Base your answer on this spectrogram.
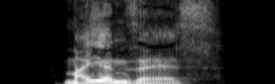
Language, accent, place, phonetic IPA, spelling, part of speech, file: German, Germany, Berlin, [ˈmaɪ̯ənˌsɛːs], Maiensäß, noun, De-Maiensäß.ogg
- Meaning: 1. a type of low Alpine pastureland, typically featuring barns and other small buildings 2. Alpine hut (in such a landscape); châlet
